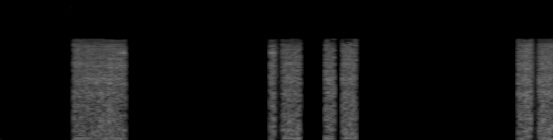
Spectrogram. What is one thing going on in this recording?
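A freight train rumbles past on the tracks.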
